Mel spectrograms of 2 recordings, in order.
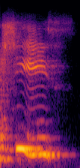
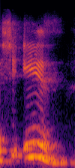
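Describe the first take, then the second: First: IS ending in a hissed, voiceless S; S sound in IS. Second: IS ending in a voiced, buzzing Z; Z sound in IS. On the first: Teacher shows students the mistake, IS with voiceless S. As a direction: say IS with an S, like "iss". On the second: Teacher corrects students' version, IS with voiced Z. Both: Shown as a demonstration. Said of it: "é com som de Z".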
